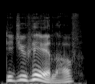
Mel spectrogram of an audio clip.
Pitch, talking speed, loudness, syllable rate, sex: 155 Hz, 250 wpm, -14 LUFS, 5.1 syllables/s, male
